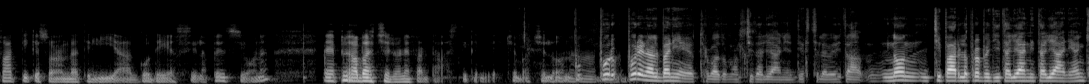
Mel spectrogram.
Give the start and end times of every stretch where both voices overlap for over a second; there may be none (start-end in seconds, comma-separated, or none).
none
